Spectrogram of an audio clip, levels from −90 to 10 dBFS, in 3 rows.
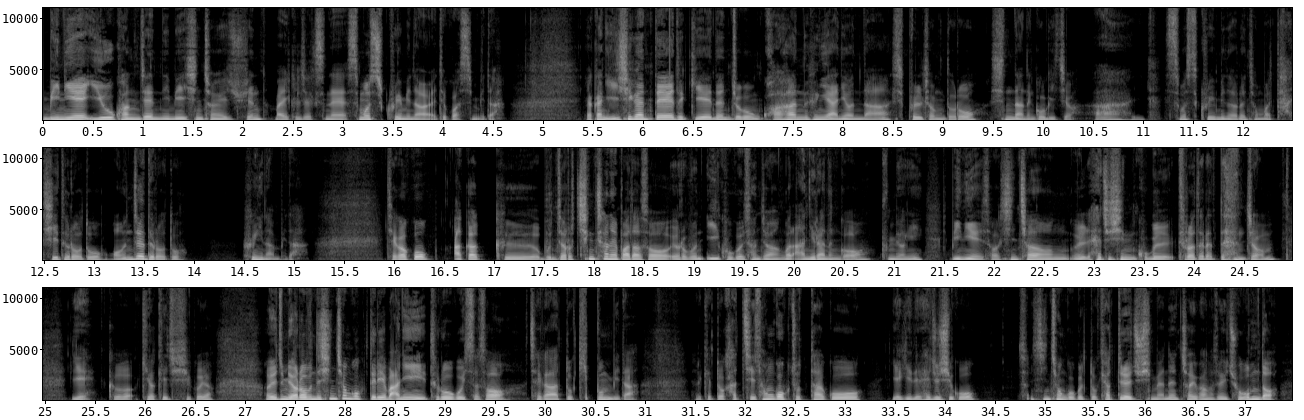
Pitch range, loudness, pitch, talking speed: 110-160 Hz, -24 LUFS, 130 Hz, 345 characters per minute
